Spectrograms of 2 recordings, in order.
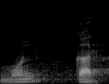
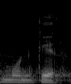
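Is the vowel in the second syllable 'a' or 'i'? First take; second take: a; i. First: The second syllable has an 'a' vowel. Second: The second syllable has an 'i' vowel. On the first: The speaker calls it right. "It is Nahi Anil Munkar" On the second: The speaker calls it wrong. "It is not Munkir"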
